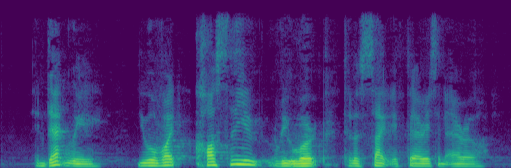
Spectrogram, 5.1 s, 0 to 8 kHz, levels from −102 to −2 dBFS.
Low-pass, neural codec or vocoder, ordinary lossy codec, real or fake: 7.2 kHz; codec, 16 kHz in and 24 kHz out, 1.1 kbps, FireRedTTS-2 codec; none; fake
